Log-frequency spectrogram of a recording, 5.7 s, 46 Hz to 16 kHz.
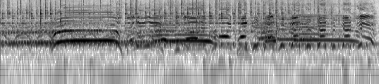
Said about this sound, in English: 7 p.m., the start gun fired. 108 boats charged forward through the water. Crowds cheered on the bank.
